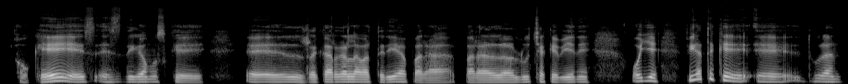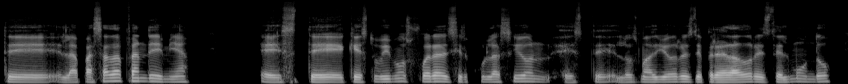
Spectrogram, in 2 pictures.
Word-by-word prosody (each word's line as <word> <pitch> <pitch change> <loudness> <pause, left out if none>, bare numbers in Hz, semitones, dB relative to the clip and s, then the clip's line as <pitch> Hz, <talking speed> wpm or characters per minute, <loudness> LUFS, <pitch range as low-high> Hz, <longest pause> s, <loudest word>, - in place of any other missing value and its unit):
Okey, 155 -6 +5
es 120 +1 -2
es, 120 +1 -7
digamos 120 0 -1
que 95 -3 -3 0.4
el 115 -1 +1
recarga 115 +2 +2
la 120 0 +5
batería 115 +2 +2
para 100 -2 -2
para 105 0 +1
la 105 0 +3
lucha 115 +2 -2
que 110 - 0
viene. 115 +2 0 0.4
Oye, 160 +1 +2 0.3
fíjate 230 +5 +2
que, 165 -10 +3
eh, 125 -2 -2
durante 120 -6 -2
la 105 0 0
pasada 145 +8 +1
pandemia, 135 -5 -1 0.7
este, 110 0 +1
que 115 - +2
estuvimos 130 +5 -3
fuera 135 0 +2
de 130 - 0
circulación, 120 +2 -5
este, 95 +3 -7
los 110 0 -6
mayores 115 +2 0
depredadores 110 0 +2
del 110 0 -2
mundo, 130 0 -6
120 Hz, 125 wpm, -26 LUFS, 110-130 Hz, 0.7 s, Okey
